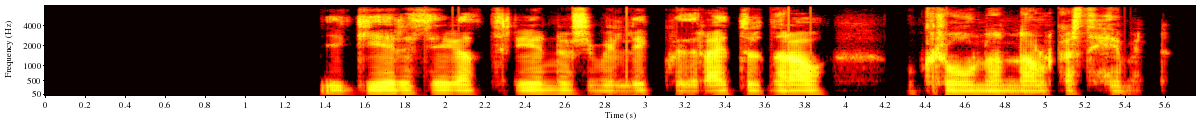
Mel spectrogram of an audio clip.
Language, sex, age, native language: Icelandic, male, 30-39, Icelandic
